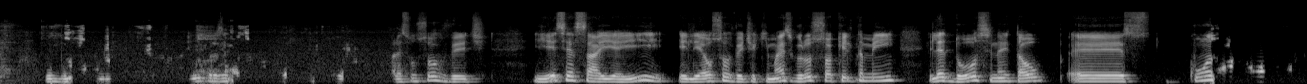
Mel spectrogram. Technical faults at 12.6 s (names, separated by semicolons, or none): other side's voice leaking through; speech suppressed in double talk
